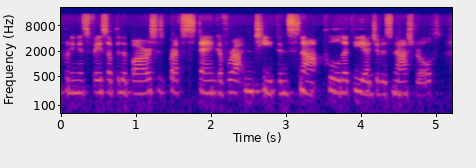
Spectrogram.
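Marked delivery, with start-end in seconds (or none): none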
